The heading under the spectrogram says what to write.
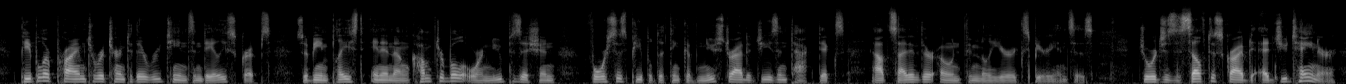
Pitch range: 90-125 Hz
